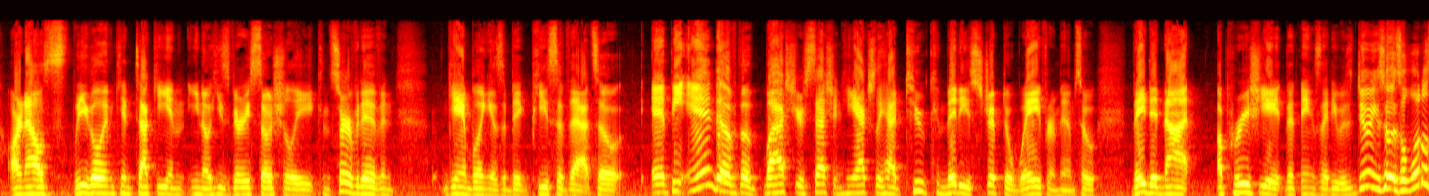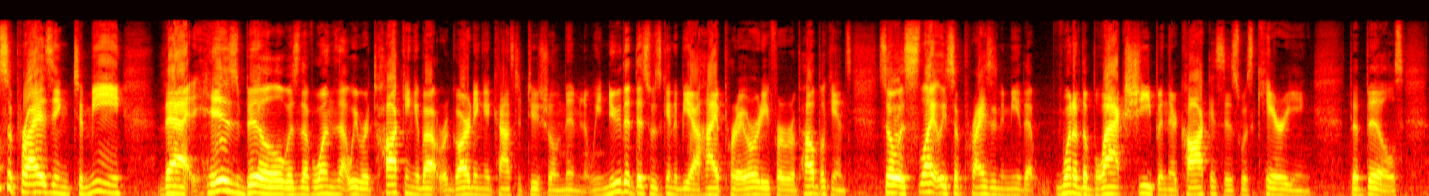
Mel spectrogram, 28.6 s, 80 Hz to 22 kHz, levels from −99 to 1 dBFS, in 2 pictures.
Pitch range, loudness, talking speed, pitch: 120-155 Hz, -18 LUFS, 220 wpm, 135 Hz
